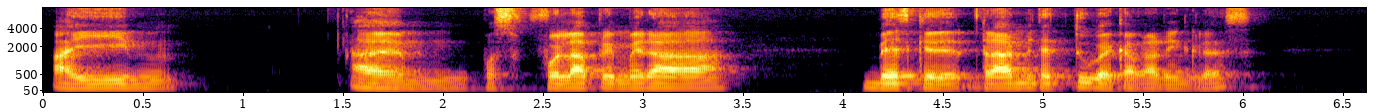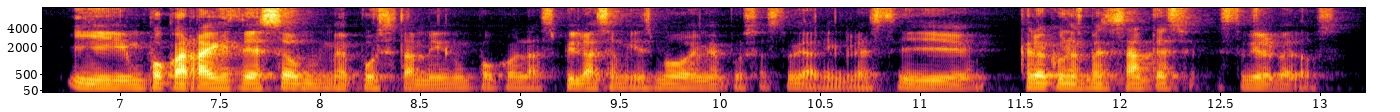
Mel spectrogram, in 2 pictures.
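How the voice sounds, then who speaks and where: In a relaxed interview, a podcast guest from Spain, a young man, thinks aloud with many hesitations and fillers. He has a mellow, creaky voice on the low side, a level tone, and a moderate pace.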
